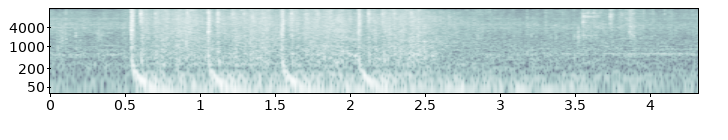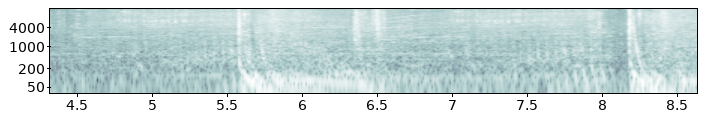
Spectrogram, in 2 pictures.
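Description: Charged weapon shots fire in the video game Saros, a few sharp booming blasts spaced apart over a dense, steady game soundscape with no talking.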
